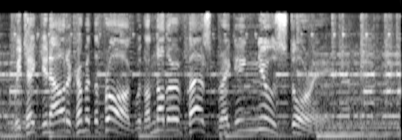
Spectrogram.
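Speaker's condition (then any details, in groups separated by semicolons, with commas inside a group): No condition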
